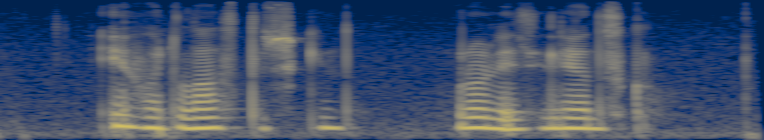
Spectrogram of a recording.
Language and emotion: Russian, sad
